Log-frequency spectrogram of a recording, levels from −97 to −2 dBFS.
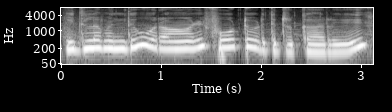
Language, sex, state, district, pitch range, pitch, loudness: Tamil, male, Tamil Nadu, Kanyakumari, 165-220 Hz, 190 Hz, -11 LUFS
